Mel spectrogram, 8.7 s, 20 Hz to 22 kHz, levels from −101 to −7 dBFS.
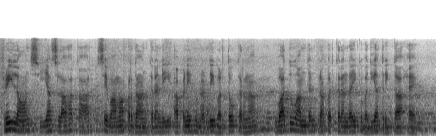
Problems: continuous background conversations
